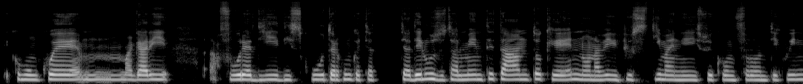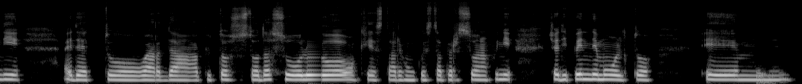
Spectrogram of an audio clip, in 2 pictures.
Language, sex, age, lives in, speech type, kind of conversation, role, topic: Italian, female, 20-24, Italy, conversation, advice, advisor, Come ti ritiri e ti isoli dopo piccoli conflitti?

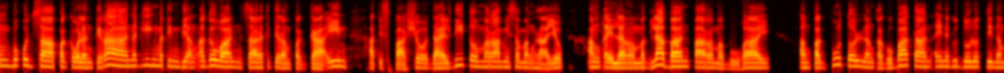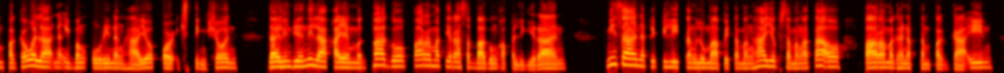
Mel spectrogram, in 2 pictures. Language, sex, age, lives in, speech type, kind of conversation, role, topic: Filipino, male, 30-34, Philippines, read, expert-assistant, expert, Ano ang mga epekto ng pagputol ng kagubatan sa mga hayop?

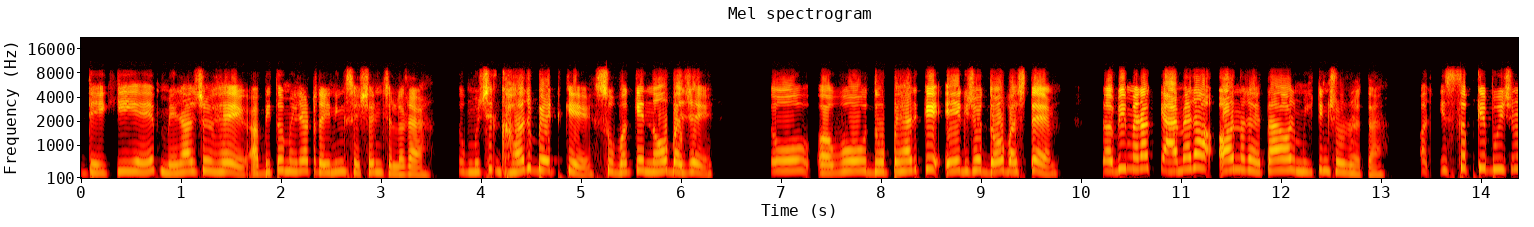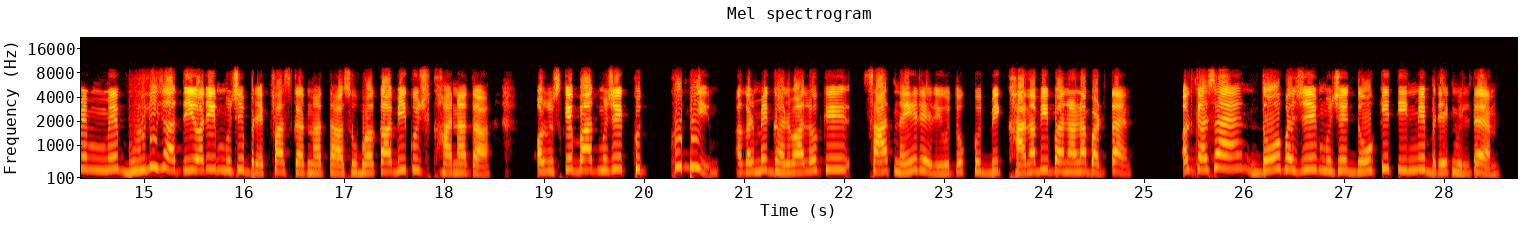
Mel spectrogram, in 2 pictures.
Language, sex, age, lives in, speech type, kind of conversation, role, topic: Hindi, female, 20-24, India, conversation, advice, user, ब्रेक लेकर मैं अपनी ऊर्जा और एकाग्रता कैसे सुधार सकता हूँ?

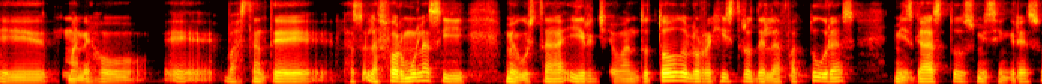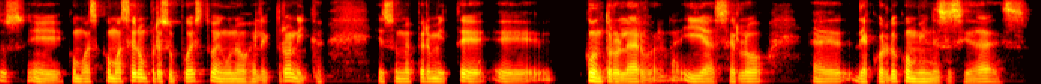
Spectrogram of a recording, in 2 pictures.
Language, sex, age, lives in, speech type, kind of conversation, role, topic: Spanish, male, 55-59, United States, conversation, unstructured, none, ¿Cómo manejas tu presupuesto mensual?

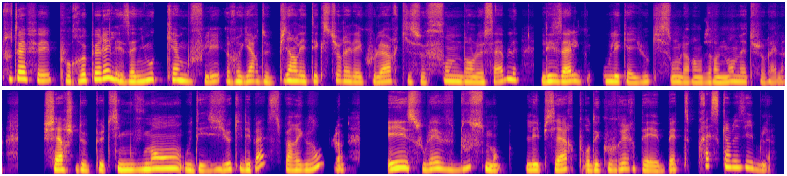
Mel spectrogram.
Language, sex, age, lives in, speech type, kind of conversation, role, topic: French, female, 35-39, France, read, expert-assistant, expert, Comment explorer et reconnaître facilement les animaux marins en famille ?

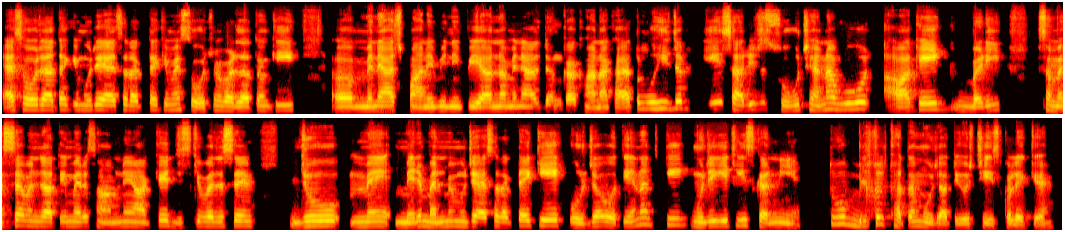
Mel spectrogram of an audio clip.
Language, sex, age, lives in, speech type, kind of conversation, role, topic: Hindi, male, 20-24, India, conversation, advice, user, अगर मेरी ऊर्जा या स्वास्थ्य में गिरावट आ रही हो, तो मुझे क्या करना चाहिए?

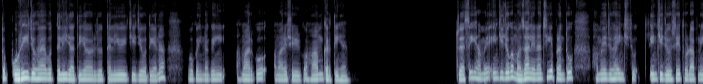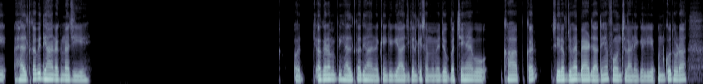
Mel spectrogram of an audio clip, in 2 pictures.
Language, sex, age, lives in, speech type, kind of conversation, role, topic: Hindi, male, 20-24, India, conversation, podcast, host, Aapke parivaar ke liye kaunsi tyohari dish sabse khaas hoti hai?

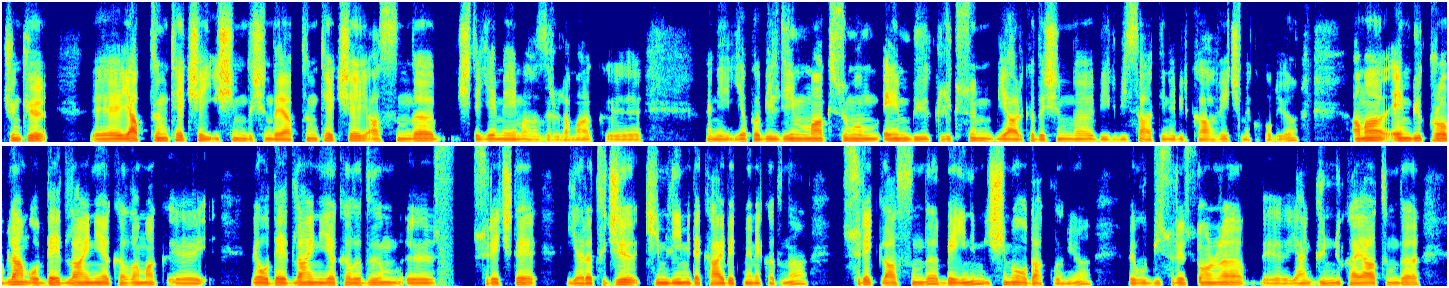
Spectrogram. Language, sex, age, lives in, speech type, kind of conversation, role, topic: Turkish, male, 35-39, France, conversation, advice, user, Yaratıcı işlerin ile günlük sorumluluklarını dengelemekte neden zorlanıyorsun?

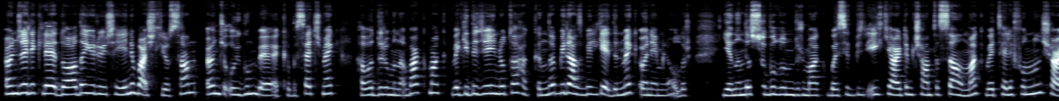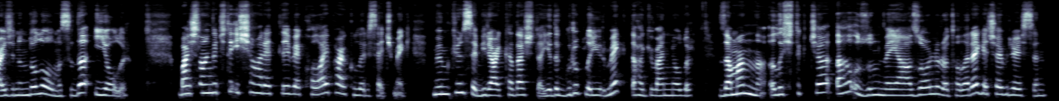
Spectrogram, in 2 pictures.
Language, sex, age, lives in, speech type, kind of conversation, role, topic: Turkish, female, 25-29, Spain, read, expert-assistant, expert, Doğa yürüyüşüne yeni başlayanlar için nelere dikkat etmek gerekir?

